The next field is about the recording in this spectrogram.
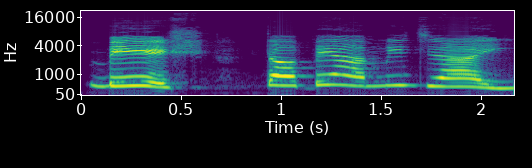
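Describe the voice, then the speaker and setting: A woman's voice: extremely high pitch, fairly even intonation, slow, creaky, fairly bright tone, full character voice. A woman voicing a kind, dutiful young village girl in a cartoon folk tale, speaking in a careful sing-song way. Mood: caring.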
